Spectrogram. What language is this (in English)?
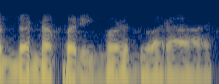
Gujarati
